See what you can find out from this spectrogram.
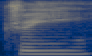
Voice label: "zhui2", taiwanese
